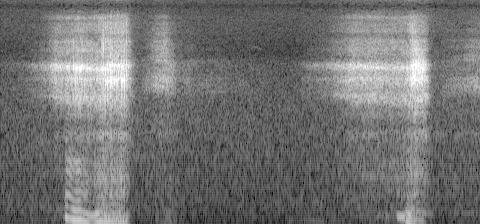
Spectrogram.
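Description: Two rough, fluttering snores on the in-breath from a sleeping dog, with quiet room noise between them.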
